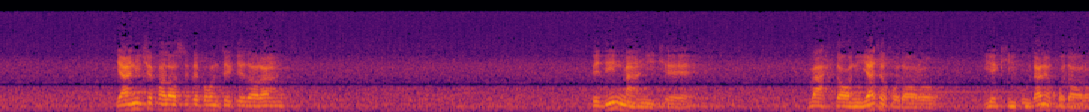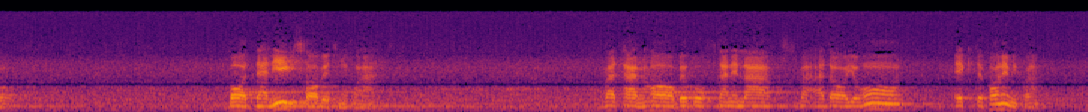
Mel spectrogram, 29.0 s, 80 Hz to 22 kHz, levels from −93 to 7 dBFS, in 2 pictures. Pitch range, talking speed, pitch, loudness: 120-130 Hz, 65 wpm, 125 Hz, -22 LUFS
